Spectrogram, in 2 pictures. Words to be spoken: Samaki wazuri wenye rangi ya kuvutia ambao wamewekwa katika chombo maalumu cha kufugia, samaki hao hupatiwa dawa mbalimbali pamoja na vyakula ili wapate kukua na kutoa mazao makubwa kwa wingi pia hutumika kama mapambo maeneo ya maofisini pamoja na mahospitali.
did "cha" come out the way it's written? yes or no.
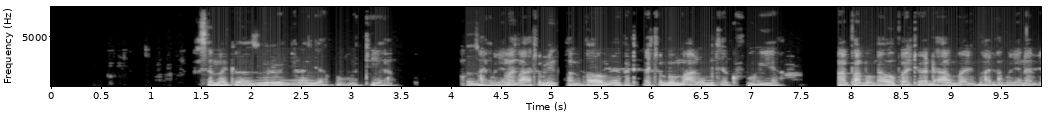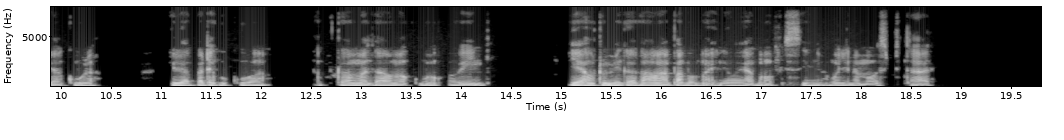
yes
